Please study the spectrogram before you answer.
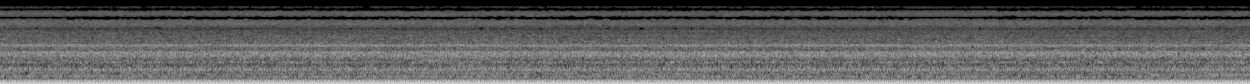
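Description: Steady, fast, even diesel clatter with no stumbling or misfire: a normal raised idle right after a cold start.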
